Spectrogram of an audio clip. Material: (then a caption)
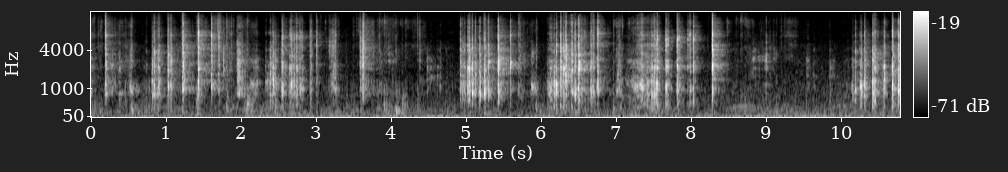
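Soap. A rectangular bar of dry white soap is held in the hands and scraped with a utility blade into fine shavings. Quick, dry, bright scraping strokes come in close bursts with short pauses between them, each stroke stopping almost at once.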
